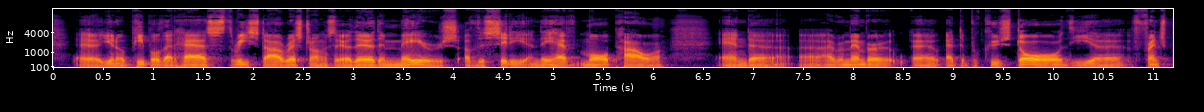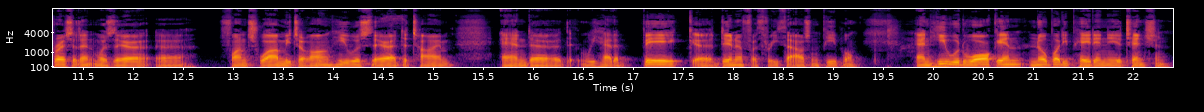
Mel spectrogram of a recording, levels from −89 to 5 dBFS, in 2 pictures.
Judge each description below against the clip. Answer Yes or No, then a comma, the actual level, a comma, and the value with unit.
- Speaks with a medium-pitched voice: No, very low, 90 Hz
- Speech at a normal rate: Yes, average, 175 wpm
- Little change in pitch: Yes, narrow, 1.9 semitones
